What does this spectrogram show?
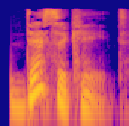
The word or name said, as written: desiccate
